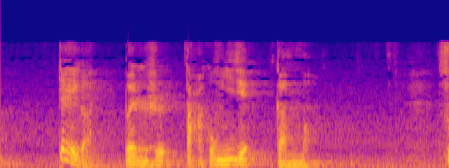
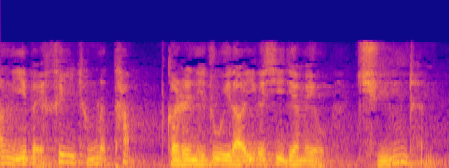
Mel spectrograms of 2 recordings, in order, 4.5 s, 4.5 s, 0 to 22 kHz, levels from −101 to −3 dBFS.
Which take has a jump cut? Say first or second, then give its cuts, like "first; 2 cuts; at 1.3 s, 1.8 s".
first; 1 cut; at 2.7 s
